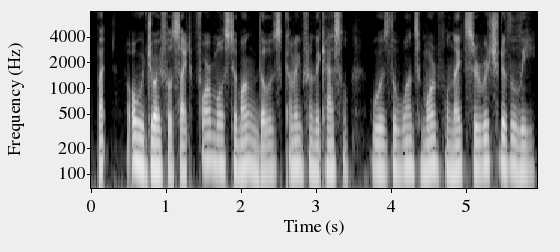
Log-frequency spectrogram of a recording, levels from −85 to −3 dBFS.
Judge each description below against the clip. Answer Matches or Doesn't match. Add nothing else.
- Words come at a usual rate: Matches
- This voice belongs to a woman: Doesn't match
